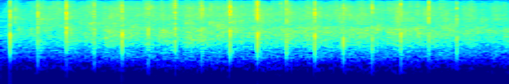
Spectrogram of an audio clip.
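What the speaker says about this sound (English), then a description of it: "I think we all owe you a round of applause" A church congregation at an Easter Sunday service applauds the musicians, a dense, fairly loud wash of clapping with some sharper individual claps standing out throughout.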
